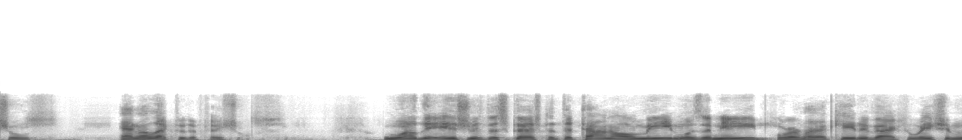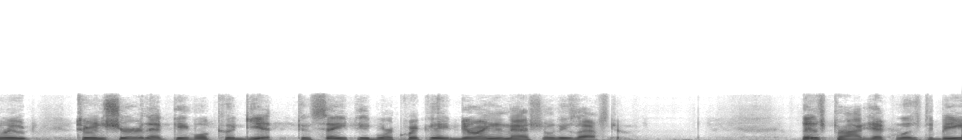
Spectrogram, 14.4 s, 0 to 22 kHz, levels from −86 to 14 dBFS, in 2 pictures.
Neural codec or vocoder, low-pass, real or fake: codec, 16 kHz, 1 kbps, FreqCodec, larger model; 7.2 kHz; fake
